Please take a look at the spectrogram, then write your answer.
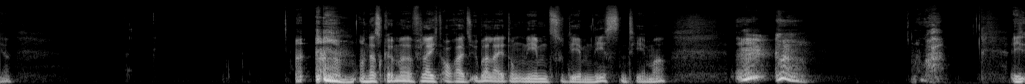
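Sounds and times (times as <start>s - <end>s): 
speech: 0.1s - 0.4s, 3.3s - 8.1s
throat clearing: 2.9s - 3.6s, 7.4s - 8.2s.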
